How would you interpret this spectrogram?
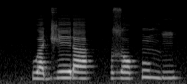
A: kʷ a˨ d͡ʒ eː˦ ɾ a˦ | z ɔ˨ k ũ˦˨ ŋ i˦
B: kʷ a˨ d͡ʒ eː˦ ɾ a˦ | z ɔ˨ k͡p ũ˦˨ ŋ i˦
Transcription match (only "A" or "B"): A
